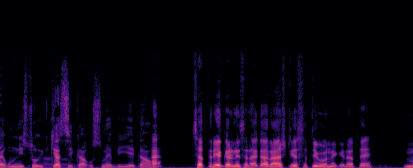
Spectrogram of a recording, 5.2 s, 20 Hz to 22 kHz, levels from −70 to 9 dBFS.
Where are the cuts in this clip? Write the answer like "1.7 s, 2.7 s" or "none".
1.9 s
